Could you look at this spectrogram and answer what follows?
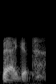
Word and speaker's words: Baggett: Bart Baggett, you say Baggett, right? Yes, Baggett.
